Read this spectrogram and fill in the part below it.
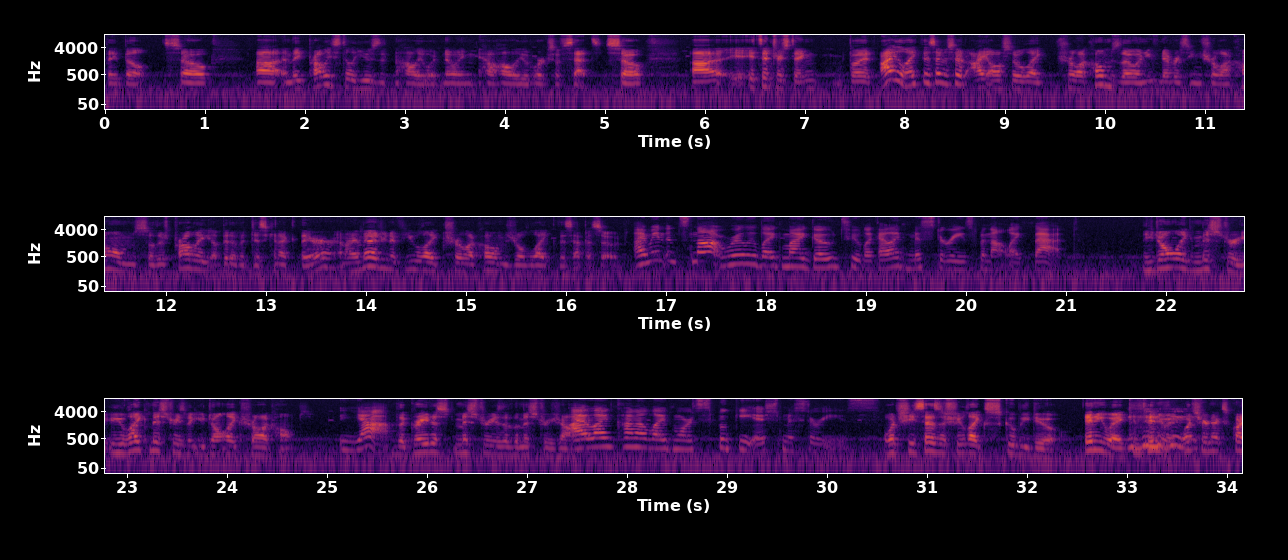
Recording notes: Had some issues with our new mics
